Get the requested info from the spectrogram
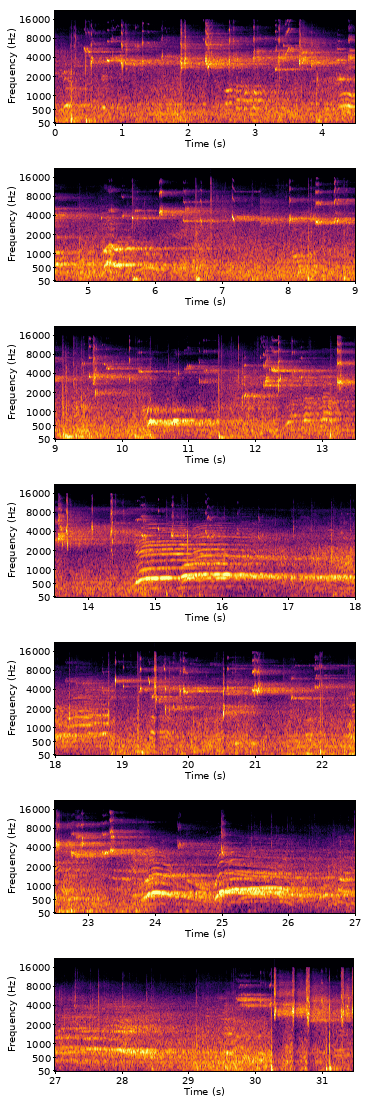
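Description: A basketball being dribbled on a hardwood gym floor, with repeated sharp bounces ringing through a large hall, and players' voices calling out over the play. The voices are loudest about halfway through and again a few seconds before the end.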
